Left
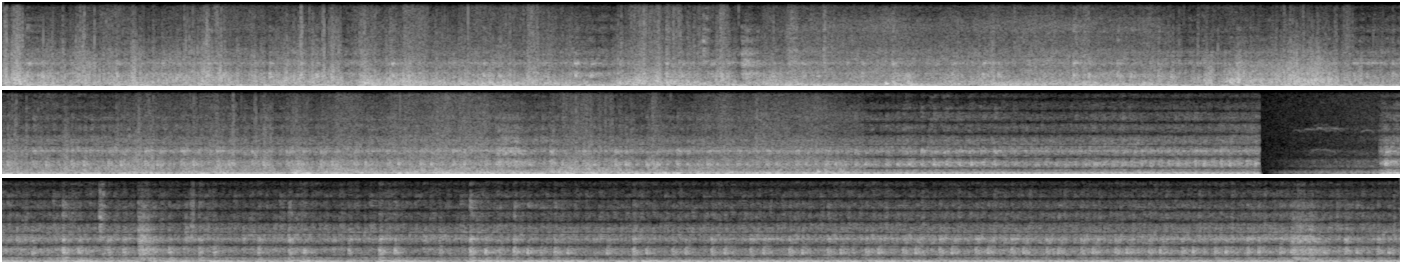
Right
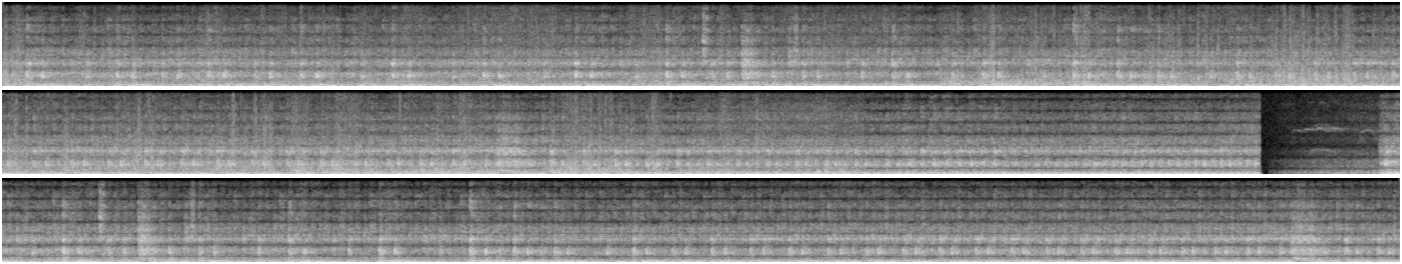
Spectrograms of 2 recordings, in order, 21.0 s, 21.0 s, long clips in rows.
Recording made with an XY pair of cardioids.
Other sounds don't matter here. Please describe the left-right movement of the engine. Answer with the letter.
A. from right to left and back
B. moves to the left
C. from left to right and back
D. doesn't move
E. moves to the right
D.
